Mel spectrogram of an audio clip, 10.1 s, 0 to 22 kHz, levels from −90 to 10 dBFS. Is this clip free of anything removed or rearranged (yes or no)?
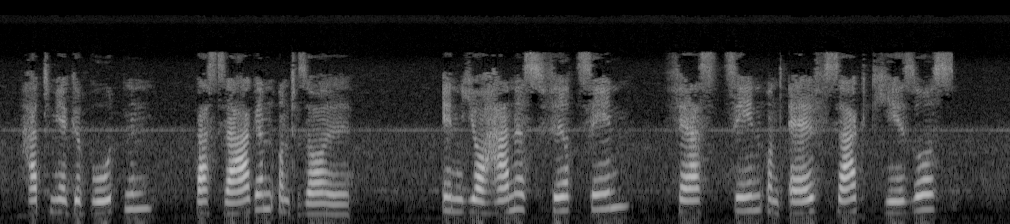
no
